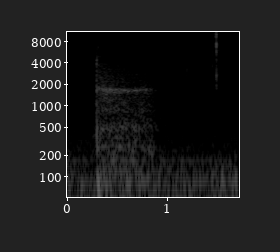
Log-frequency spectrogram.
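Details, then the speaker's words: HomePod making a quiet, sudden low pop with brief crackle from the woofer every 10–15 minutes; microphones were disconnected and the power supply swapped, and the fault traced to the amplifier board's PowlRaudio 98-0431 amplifier IC. "i've also switched over power supplies and the issue seems to be the amplifier board hear that"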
